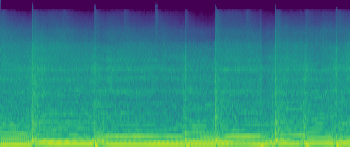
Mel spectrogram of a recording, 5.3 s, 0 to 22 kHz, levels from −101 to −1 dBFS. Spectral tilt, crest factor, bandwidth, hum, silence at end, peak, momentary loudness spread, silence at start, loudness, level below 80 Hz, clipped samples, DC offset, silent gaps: -7 dB/octave; 10 dB; 10 kHz; none; 0 s; -6 dBFS; 2 LU; 0 s; -17 LUFS; -28 dBFS; under 0.1%; under 0.1%; none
